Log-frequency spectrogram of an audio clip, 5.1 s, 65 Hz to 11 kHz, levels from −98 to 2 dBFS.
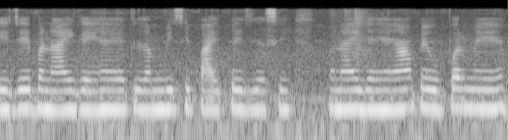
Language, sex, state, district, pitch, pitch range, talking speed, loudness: Hindi, female, Chhattisgarh, Balrampur, 200 Hz, 200-205 Hz, 210 wpm, -13 LUFS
